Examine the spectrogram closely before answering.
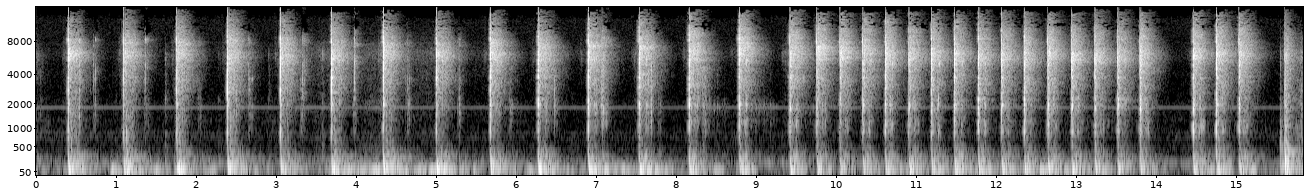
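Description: Hammer tapping a stuck wrist pin out of a Yamaha 760 jet ski piston, in a steady run of sharp metallic knocks. They come about two or three a second at first and quicken to about four a second in the second half, with a short break near the end. The pin is held fast, which the speakers put down to the engine running lean and overheating.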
